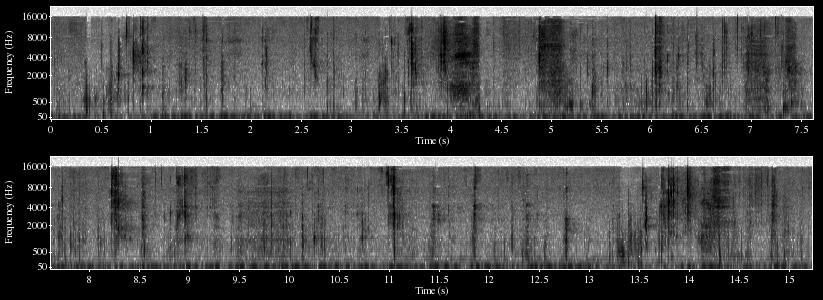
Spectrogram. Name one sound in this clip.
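A young woman bites into and chews crisp baked pastry close to a microphone.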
